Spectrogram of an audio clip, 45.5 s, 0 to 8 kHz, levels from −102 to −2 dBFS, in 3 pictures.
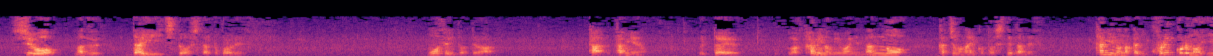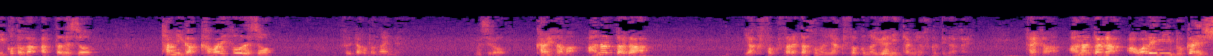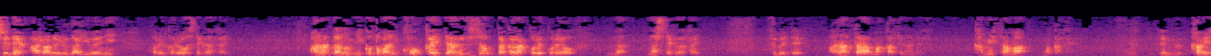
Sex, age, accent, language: male, 40-59, native, Japanese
